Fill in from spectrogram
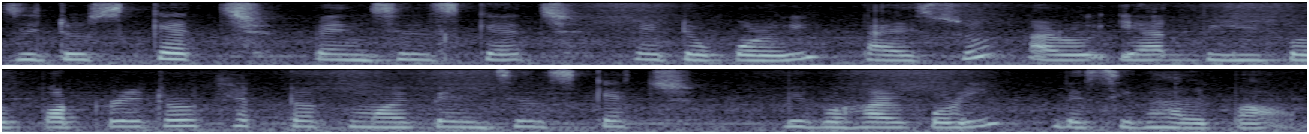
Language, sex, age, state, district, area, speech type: Assamese, female, 60+, Assam, Nagaon, rural, spontaneous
